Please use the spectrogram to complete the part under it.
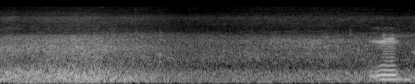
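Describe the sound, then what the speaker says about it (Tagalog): Strong rushing water and surging waves roar steadily up close, with a brief voice in Filipino near the end. "Lakas ng tubig, oh."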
